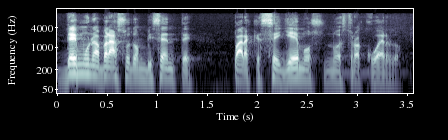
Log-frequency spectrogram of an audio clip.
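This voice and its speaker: A solemn male general speaks with earnest persuasion, acted by a man retelling history. He addresses his rival respectfully as don and pleads for unity. His voice sits low. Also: expressive, moderate pace. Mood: earnest persuasive. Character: solemn conciliatory male general offering peace.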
